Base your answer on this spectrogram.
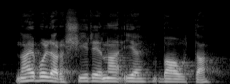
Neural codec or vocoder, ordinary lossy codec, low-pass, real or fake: none; none; 14.4 kHz; real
